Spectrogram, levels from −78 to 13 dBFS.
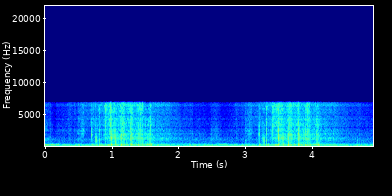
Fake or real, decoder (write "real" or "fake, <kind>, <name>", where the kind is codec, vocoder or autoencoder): fake, autoencoder, DAC-VAE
